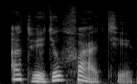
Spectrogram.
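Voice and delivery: ordinary delivery

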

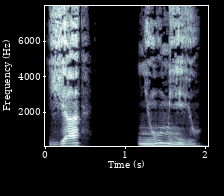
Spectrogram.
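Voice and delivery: halting, embarrassed admission; abashed. A narrator's reading. Penguin confessing to the panda he can't, abashed. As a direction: break after the first word, a little sheepish. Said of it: "сконфузился Евгений".

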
